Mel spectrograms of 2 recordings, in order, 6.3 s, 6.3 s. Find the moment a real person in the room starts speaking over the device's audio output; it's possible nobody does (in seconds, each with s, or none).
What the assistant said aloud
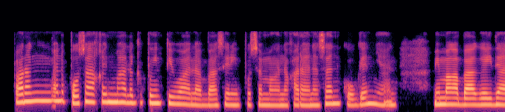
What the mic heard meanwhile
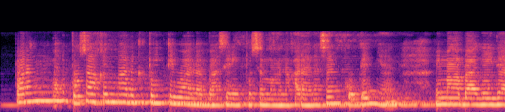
none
